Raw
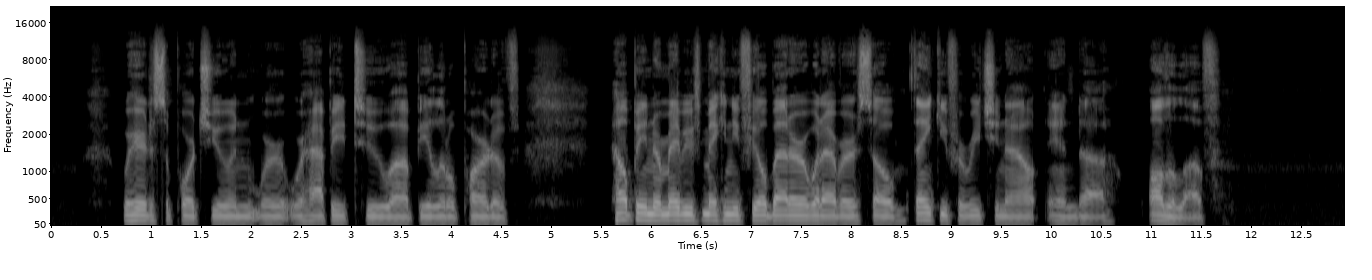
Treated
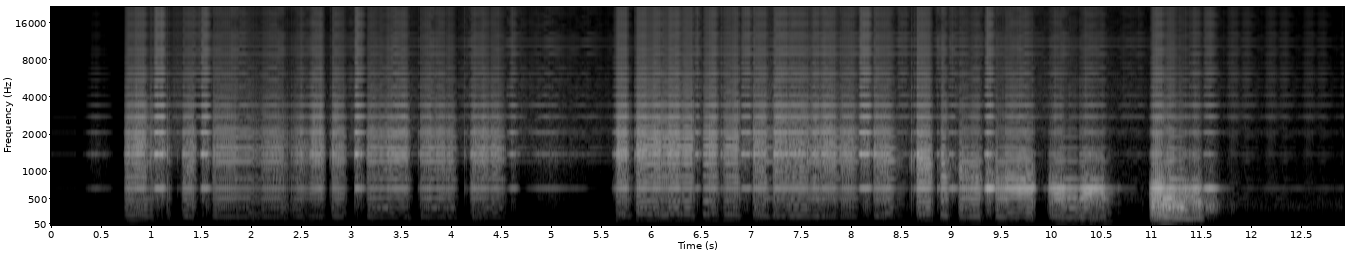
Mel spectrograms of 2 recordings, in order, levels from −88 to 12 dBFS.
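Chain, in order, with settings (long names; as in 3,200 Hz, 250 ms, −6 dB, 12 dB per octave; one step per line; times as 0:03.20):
samples sorted by size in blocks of 64 samples
double-tracking delay 20 ms −7 dB
delay with a high-pass on its return 378 ms, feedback 73%, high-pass 3,500 Hz, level −12 dB
high-pass filter sweep 1,500 Hz → 390 Hz, 0:08.09–0:11.24
level +2.5 dB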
